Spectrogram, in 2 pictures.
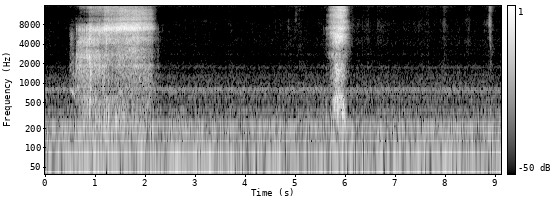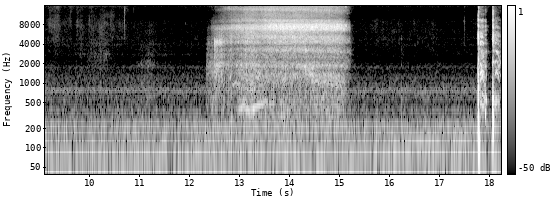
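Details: Adult with heavy nasal congestion from allergies (not a cold): woke with a stuffy nose and sinus headache. Two long, wet, blustery nose-blows with a few short coughing bursts.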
